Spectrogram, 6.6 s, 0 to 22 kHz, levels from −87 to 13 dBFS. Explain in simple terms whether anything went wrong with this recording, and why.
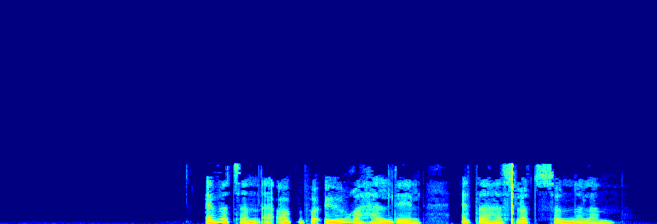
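Throughout, the speech sounds watery and swirly with nothing above 6 kHz, likely from heavy MP3 compression; unlike simple muffling, the sound also warbles and shimmers.

At 5.11 s there is a brief crack lasting about 5 ms. It comes from an uninitialised buffer, where leftover memory was played as sound, which fits a 256-sample block. Unlike a dropout, it adds noise instead of leaving a gap.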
